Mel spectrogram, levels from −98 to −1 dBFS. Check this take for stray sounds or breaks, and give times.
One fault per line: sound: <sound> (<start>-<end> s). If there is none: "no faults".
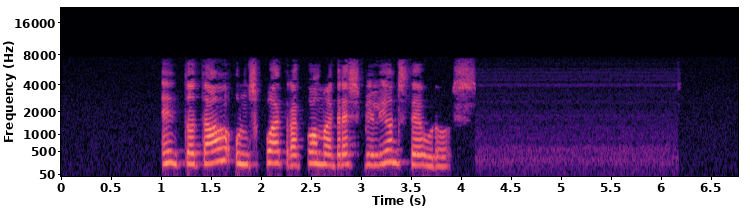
no faults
